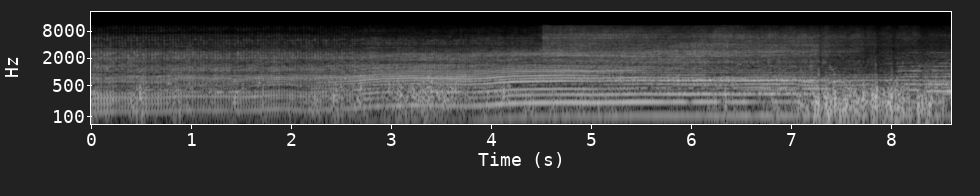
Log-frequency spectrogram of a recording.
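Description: Engine of a large-scale radio-controlled F4U Corsair model opening up for take-off. Its pitch climbs over about two seconds, then holds steady and high. Near the end it gives way to a rougher, noisier engine sound.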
